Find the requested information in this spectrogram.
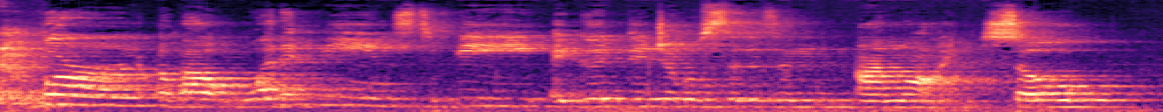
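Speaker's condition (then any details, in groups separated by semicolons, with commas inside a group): No condition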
